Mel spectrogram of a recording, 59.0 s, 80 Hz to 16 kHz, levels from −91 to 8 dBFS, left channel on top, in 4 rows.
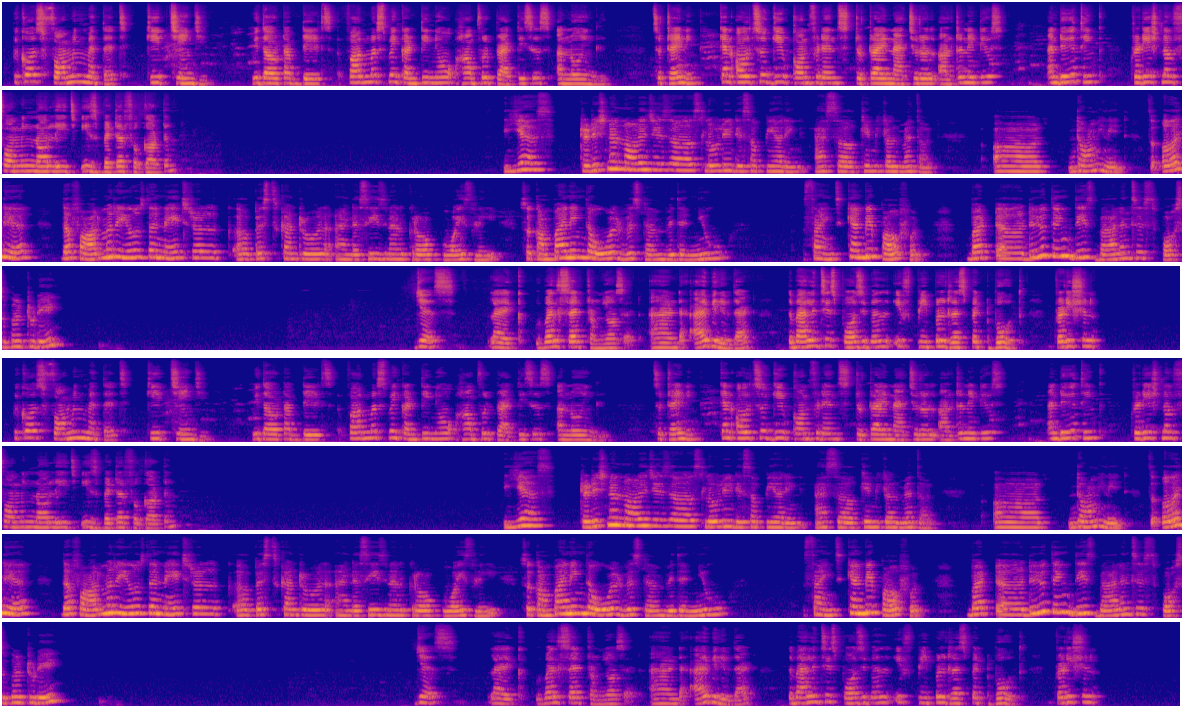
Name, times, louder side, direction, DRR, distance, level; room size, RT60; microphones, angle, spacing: voice 1, 0.1-1.6 1.8-2.6 3.1-7.6 8.1-12.5 13.1-13.8 14.1-16.9 49.4-49.9 50.3-53.7 54.1-56.9 57.4-58.0, left 4 dB, 60° left, 0.6 m, -27 dB
voice 2, 21.0-21.5 22.0-26.3 27.1-27.8 28.1-28.7 29.2-29.8 30.2-35.7 36.0-38.5 39.6-41.0 41.6-44.9, right 2 dB, 20° left, 2.6 m, -24 dB
5.5 x 2.1 x 3.4 m
head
